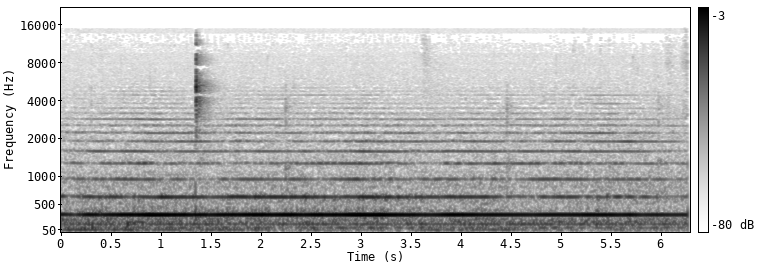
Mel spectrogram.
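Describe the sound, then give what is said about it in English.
A heavy goods train rumbles past, its engine giving a loud, steady droning hum that holds for several seconds, with a single sharp clank partway through and no voices. “that's the heavy goods train, which I'm just going to allow to pass now, so we'll cut a few seconds until it's out the way.”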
